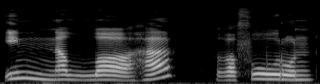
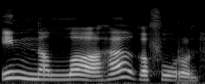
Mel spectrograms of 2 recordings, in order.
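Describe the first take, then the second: First: Slow, careful Arabic recitation of «ان الله غفور» with weight on الله; slow Arabic example. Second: Slow repeat, stressing ان; slow second reading of «ان الله غفور» that hits ان and falls at the end; slow Arabic example. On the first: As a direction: read out very slowly, stressing الله. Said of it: "مثال". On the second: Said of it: "مثال رو نظر کنید". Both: Shown as a demonstration.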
